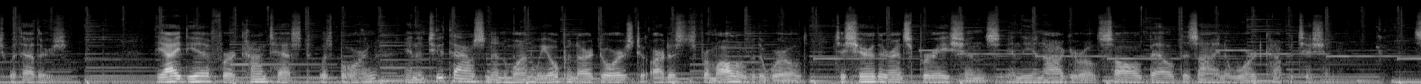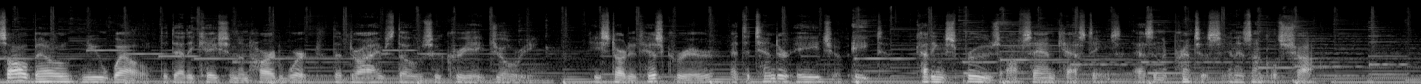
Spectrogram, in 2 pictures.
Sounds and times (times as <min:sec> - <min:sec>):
Speech: 0:00.0 - 0:00.7, 0:01.6 - 0:13.4, 0:14.2 - 0:27.5
Music: 0:00.0 - 0:28.4.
